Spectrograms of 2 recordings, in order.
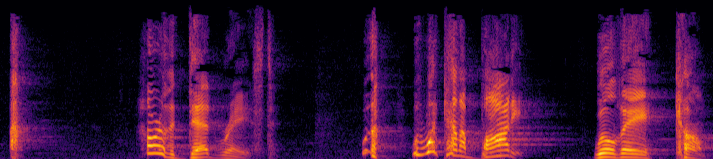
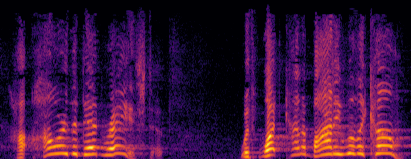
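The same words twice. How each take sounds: First: It is asked in a scornful, mocking tone. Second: It is asked in a sincere, curious tone. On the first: It is an objection meant to deny the idea. The speaker calls it right. "Or I could read it like this" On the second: It is a genuine request for information. The speaker calls it wrong. "If I read it like this"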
